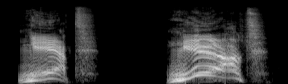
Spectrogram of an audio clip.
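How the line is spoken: Sudden terrifying shout. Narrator (Russian): закричал вдруг малорослый страшным голосом

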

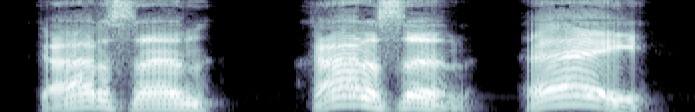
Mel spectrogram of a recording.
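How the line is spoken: Loud calling. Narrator (Russian): громко позвал Дешалис

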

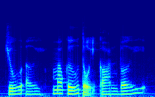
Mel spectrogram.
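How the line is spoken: Low whisper near ear. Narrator (Vietnamese): bên tai có người thấp giọng thủ thỉ

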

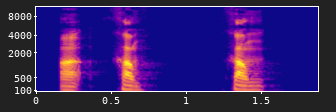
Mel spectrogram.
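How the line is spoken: Embarrassed stammer. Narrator (Vietnamese): Đề Nghiêu mặt nóng bừng, ấp úng nói

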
